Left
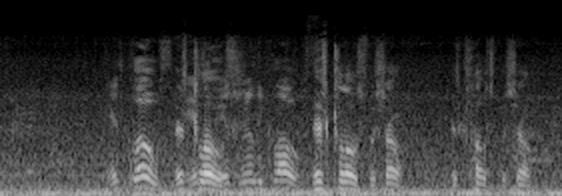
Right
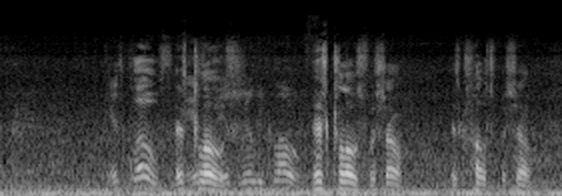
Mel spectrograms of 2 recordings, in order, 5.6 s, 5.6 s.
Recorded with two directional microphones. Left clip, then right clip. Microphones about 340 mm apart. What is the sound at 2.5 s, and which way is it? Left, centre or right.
Speech, left.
